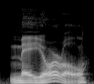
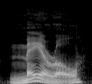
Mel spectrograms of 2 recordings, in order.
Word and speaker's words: mayoral: currency in recent years i have heard numerous broadcasters say mayoral and electoral to the best of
